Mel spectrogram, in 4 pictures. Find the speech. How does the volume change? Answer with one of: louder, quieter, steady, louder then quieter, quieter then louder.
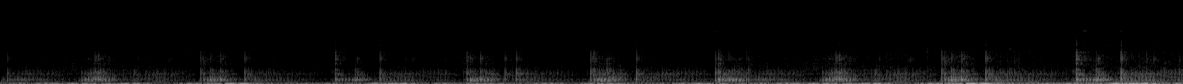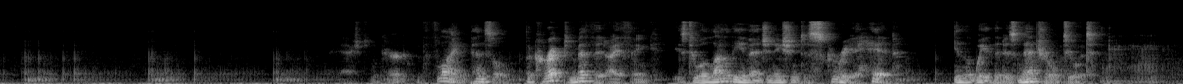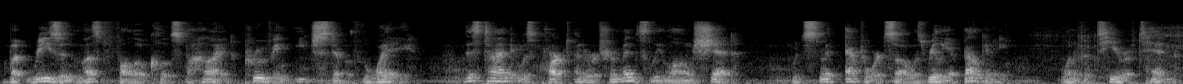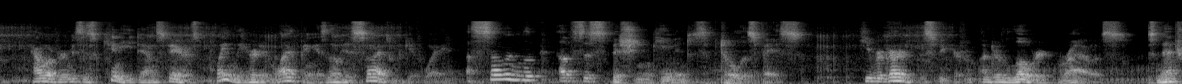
steady.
